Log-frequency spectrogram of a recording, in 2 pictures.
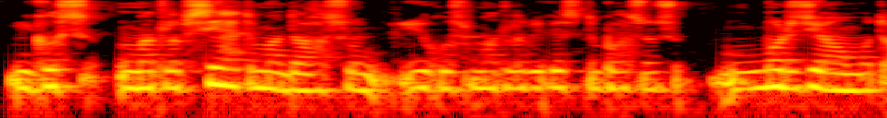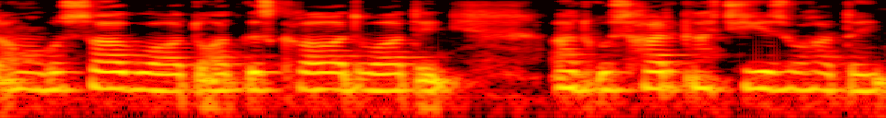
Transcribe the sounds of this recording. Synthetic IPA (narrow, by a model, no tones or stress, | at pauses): jɡosmɐt̪lɐbsiɦɐt̪mɐ̃nd̪aːsunjiɡosmɐt̪lɐbiɡɐst̪ɐbasunsumuɾd͡ʒaːmut̪ɐ̰mɐnɡossaːɡʋaːt̪ũɐd̪ɡɐskʰaːd̪ʋaːt̪ɨnʲ | ɐd̪ɡoshɐɾkɐ̃t͡ʃiːzʋaːt̪ɨnʲ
